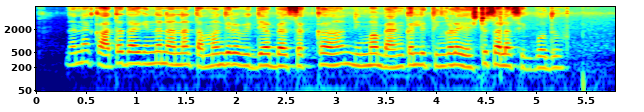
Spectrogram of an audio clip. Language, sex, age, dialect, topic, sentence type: Kannada, female, 25-30, Northeastern, banking, question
